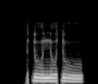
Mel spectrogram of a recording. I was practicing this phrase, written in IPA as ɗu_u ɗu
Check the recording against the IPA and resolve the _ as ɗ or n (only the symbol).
n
